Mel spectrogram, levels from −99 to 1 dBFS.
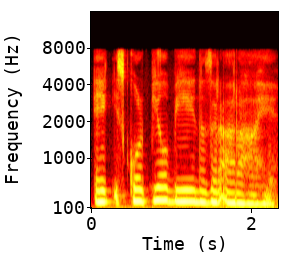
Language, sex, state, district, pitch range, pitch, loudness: Hindi, female, Arunachal Pradesh, Papum Pare, 185-210 Hz, 205 Hz, -12 LUFS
